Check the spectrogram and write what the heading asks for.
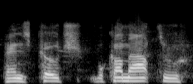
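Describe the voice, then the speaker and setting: A man giving brisk live hockey play-by-play, narrating each pass and leaning toward the home team. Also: a little high, little pitch movement, a little mellow. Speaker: play-by-play announcer. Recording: dull lo-fi audio with faint background noise.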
